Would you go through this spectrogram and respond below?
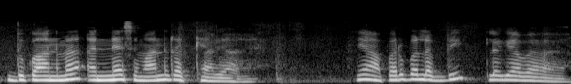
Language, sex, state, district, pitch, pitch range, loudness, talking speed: Hindi, female, Uttar Pradesh, Saharanpur, 200 Hz, 160-210 Hz, -14 LUFS, 145 wpm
